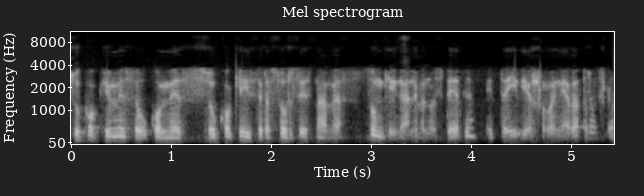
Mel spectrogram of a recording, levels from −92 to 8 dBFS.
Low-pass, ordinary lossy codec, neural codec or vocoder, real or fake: 9.9 kHz; AAC, 48 kbps; codec, 16 kHz in and 24 kHz out, 2.2 kbps, FireRedTTS-2 codec; fake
